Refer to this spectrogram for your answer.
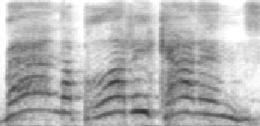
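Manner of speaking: put-on very high-pitched yelling with an Irish accent. In a role-play attack by TIE fighters, Vron shouts down to Fenric: Vron shouting in character. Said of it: "Vron looks over his shoulder and shouts".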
